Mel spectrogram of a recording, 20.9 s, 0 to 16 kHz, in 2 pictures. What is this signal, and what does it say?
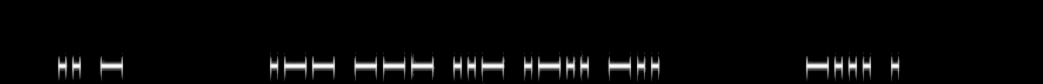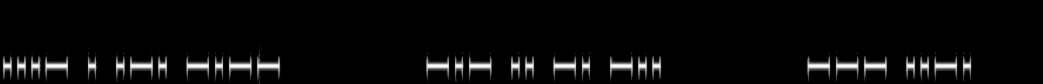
Morse code, heard as a keyed tone, about 17 wpm, 700 Hz. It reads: IT WOULD BE VERY KIND OF
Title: 3x Word-Spacing - Sentences from Top 200 Words - 17wpm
